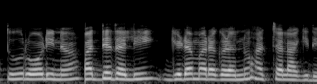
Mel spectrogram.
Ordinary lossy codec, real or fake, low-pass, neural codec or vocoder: none; real; 7.2 kHz; none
